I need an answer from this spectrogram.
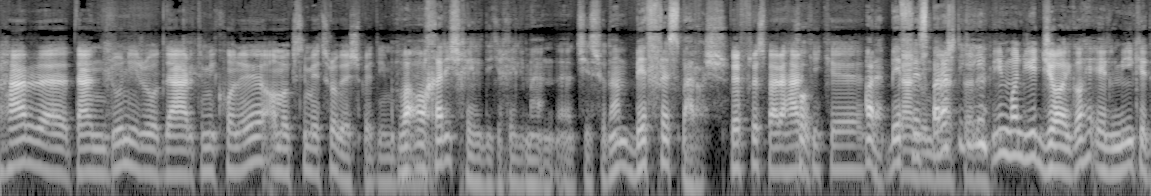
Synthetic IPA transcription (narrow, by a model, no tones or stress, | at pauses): ɦæɾd̪̥ænd̪uːniːɾod̪æɾd̪miːkʰoneɒ̰mɒksimet̪ʰɾobeheʃb̥e̞d̪iːmvæʔɒːxæɾiʃxejliːd̪iɟʲexejlimæ̰nt͡ʃʰiːz̥ʃod̪æmbe̞fɾest̪̚bæ̰ɾɒ̰ːʃb̥efɾest̪̚bæɾɒːjɦæɾʰiːcʰeɒːɾebefɾebæɾɒːʃd̪ieininmɒːjed͡ʒɒːjɡɒːɦeʔelmiːcʰe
